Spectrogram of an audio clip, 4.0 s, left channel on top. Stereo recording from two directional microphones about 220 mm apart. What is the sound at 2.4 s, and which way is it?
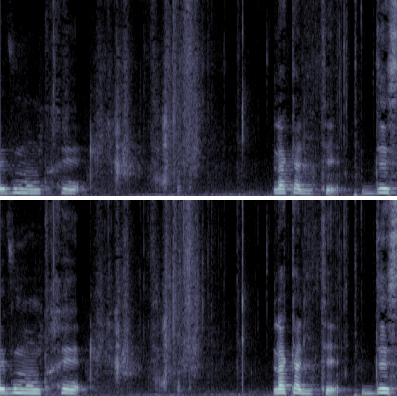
Speech, 30° right (ahead or behind).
